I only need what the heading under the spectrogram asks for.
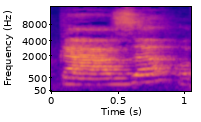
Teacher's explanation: sempre que o S vier nesta posição intervocálica no meio de duas vogais, a palavra vai ser escrita com S, mas com som de Z.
